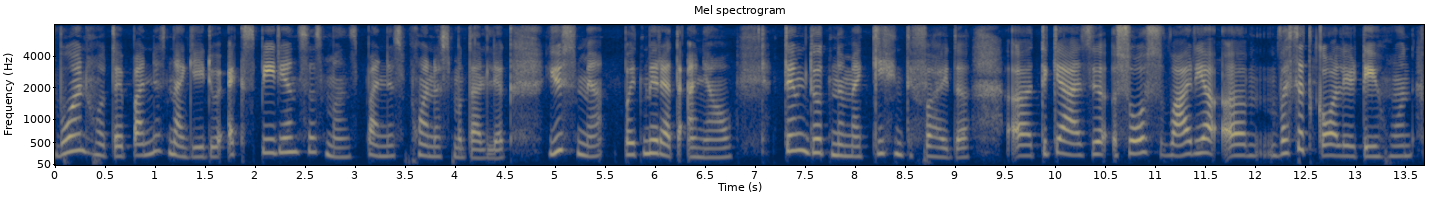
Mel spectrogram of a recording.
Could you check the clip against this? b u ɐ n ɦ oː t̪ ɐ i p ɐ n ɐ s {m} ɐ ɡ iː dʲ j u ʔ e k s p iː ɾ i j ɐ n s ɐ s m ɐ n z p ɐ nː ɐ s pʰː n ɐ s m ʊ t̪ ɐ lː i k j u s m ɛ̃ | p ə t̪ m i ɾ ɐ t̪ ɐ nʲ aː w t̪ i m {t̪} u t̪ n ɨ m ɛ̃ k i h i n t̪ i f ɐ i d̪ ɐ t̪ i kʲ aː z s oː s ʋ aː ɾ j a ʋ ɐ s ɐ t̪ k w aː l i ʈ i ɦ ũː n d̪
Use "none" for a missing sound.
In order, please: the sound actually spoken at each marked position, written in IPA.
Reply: n, d̪

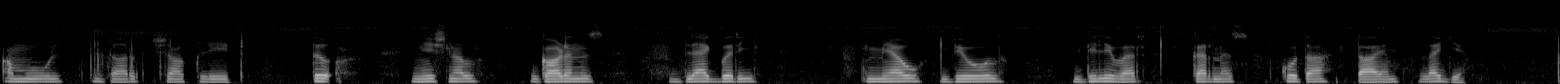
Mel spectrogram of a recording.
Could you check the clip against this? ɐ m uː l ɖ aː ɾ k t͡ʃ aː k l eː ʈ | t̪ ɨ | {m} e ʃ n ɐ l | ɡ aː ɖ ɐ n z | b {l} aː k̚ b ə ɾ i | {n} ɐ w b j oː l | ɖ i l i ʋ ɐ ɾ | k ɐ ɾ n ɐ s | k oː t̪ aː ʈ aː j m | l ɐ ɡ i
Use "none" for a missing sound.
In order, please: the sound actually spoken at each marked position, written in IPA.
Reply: n, l, m

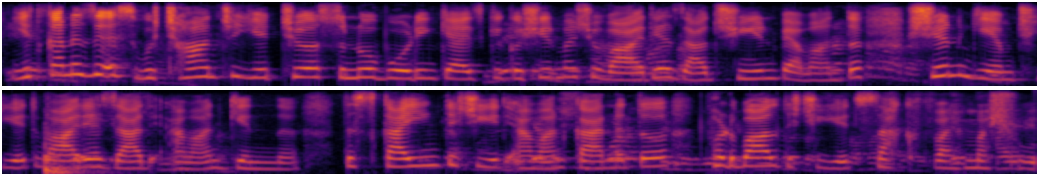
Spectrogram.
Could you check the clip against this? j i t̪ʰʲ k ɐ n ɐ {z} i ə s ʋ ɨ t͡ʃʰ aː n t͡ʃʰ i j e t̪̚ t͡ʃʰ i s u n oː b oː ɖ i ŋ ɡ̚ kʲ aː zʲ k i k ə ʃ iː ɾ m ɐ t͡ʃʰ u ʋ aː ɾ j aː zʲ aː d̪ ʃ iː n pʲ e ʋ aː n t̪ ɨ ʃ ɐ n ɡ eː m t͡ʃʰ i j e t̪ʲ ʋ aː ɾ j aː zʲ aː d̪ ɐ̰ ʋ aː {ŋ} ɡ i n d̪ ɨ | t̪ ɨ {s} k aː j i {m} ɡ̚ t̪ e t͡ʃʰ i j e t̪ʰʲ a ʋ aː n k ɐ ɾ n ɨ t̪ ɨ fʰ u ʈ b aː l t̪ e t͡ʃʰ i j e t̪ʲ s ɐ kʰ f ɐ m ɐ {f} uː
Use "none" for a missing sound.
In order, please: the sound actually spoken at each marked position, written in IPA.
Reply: z, n, s, ŋ, ʃ

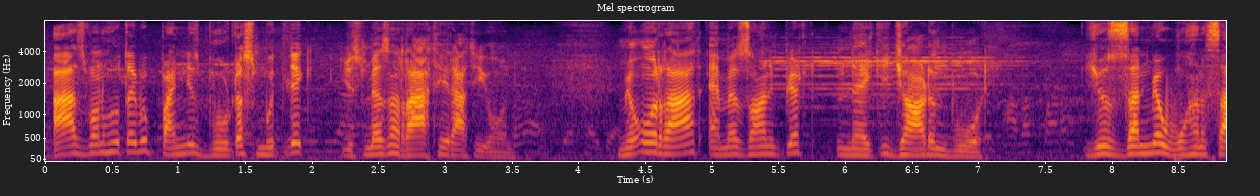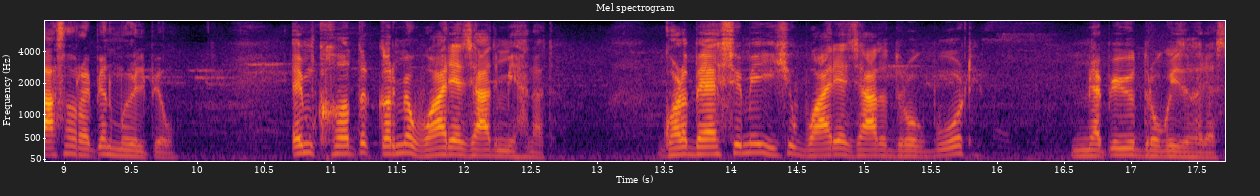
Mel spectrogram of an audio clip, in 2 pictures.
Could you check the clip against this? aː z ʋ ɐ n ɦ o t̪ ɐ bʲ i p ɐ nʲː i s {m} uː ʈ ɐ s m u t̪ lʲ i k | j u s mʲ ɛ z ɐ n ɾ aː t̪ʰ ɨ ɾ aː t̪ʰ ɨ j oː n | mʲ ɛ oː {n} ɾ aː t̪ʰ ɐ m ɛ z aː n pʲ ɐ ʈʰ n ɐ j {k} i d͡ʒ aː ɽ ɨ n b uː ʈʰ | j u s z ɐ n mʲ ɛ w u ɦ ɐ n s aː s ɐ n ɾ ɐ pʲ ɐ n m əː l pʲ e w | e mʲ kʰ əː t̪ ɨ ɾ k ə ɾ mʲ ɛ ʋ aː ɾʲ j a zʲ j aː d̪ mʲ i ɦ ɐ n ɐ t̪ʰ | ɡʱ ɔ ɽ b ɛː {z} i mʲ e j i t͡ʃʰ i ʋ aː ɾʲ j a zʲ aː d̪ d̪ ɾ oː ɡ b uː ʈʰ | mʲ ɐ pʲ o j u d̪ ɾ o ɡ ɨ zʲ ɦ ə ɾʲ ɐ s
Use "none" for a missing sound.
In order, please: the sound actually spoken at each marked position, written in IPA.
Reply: b, n, k, s

